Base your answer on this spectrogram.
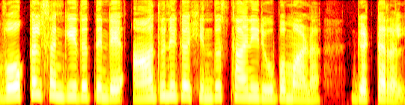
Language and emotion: Malayalam, neutral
